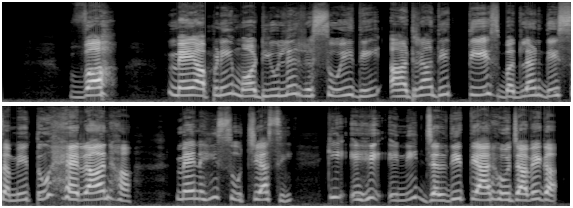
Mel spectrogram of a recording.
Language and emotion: Punjabi, surprised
